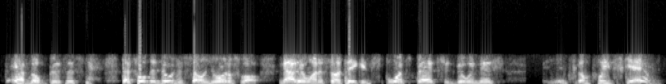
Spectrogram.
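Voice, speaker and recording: On a muffled, lo-fi line that sounds like radio, a high-voiced man of middle age or older hosts a stock market call. His commentary is off the cuff and full of opinions, delivered forcefully and bluntly with cursing and recurring phrases.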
